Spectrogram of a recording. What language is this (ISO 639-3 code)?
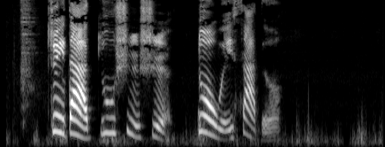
zho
